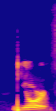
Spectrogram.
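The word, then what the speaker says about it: Jörg: Usually the J's are, like, Y's. Jorg.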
